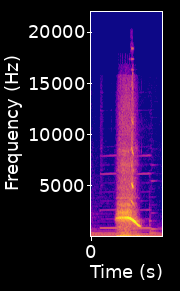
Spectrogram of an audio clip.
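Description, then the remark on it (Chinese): A single short whistle blown at the foot of Duixiu Hill, gliding downward in pitch, sharp and fairly loud, lasting about half a second over a low background hum. “我还没猜出来，那家伙突然咻的一声吹起了口哨。”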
